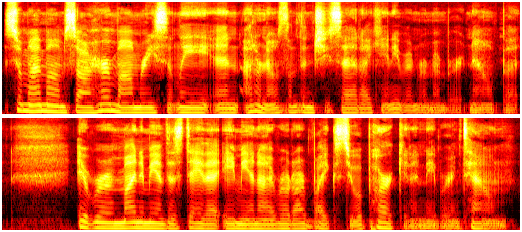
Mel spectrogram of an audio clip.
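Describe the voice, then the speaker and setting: A guarded, hesitant grieving young woman. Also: very deep voice. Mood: searching, uneasy. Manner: hesitant, halting, casual, deflecting. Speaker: therapy client in audio drama. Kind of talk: naturalistic audio drama dialogue.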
